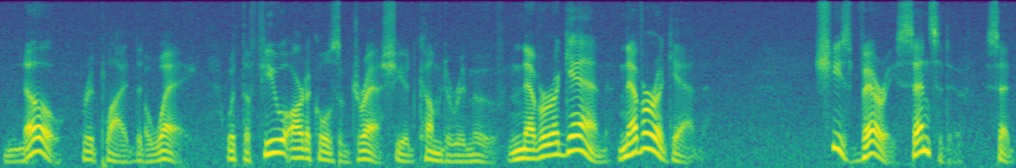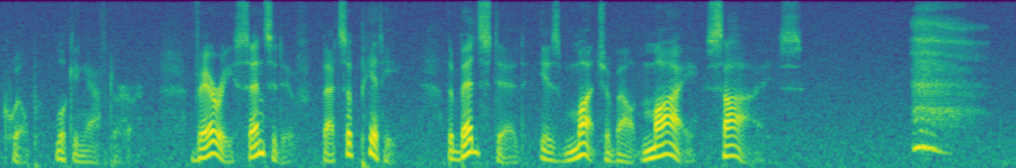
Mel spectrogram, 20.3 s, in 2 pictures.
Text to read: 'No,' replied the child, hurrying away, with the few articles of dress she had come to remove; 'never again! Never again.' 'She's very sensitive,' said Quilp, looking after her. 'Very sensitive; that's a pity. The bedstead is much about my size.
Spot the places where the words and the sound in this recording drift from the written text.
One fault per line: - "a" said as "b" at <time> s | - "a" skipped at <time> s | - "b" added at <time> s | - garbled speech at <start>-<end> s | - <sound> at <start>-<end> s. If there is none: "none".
- "child hurrying" skipped at 1.4 s
- sigh at 19.2-20.1 s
